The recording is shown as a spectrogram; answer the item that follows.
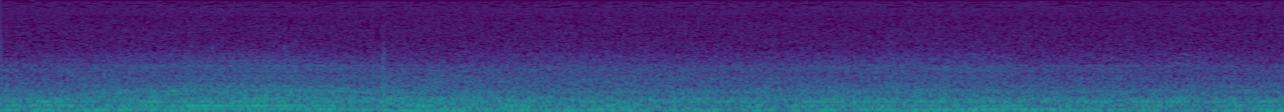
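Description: Steady engine and road noise heard inside the cabin of a moving car: a low rumble with a faint engine hum.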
